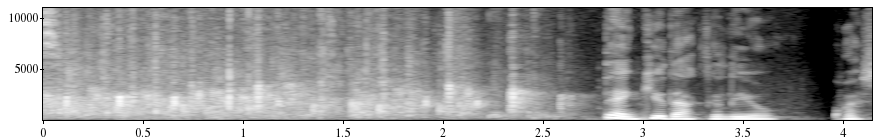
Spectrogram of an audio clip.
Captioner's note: applause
